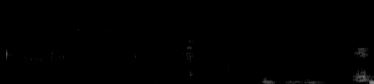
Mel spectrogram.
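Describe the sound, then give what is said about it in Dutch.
Quiet mouth noises as someone sips hot tea: small wet slurps and clicks, then a soft swallow and a dull knock near the end, with no talking. “neem even een slokje van meteen”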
